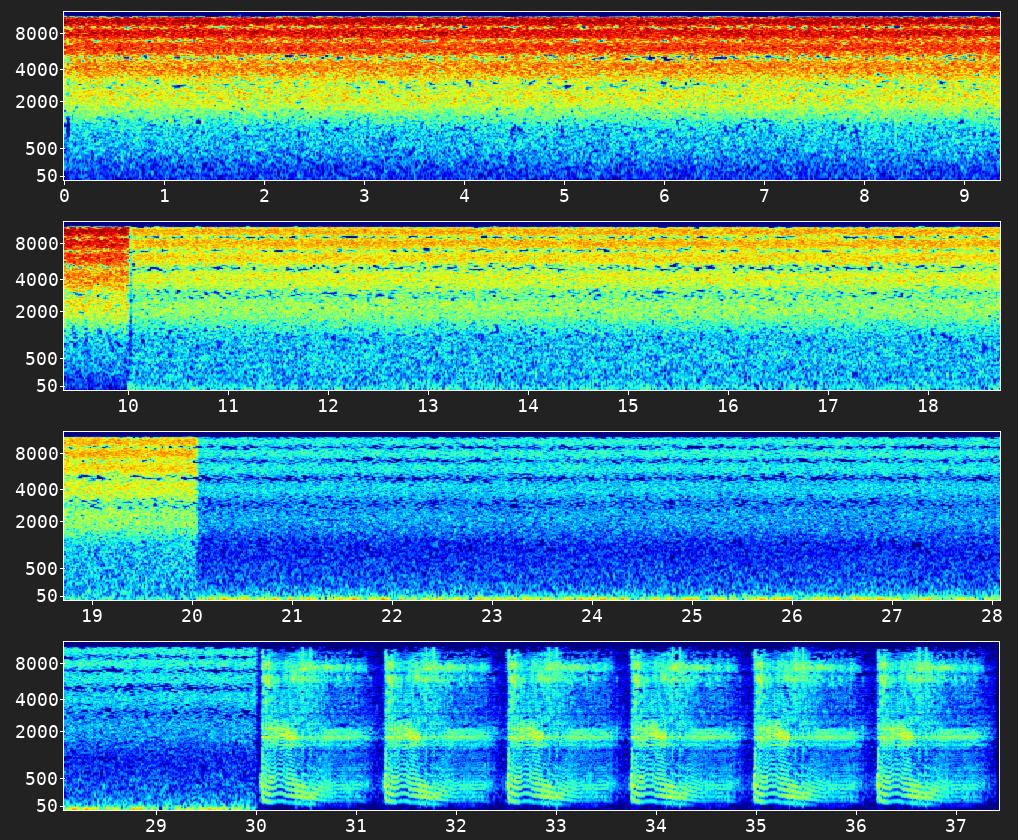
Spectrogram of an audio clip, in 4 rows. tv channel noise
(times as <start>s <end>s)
0.0s 10.0s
